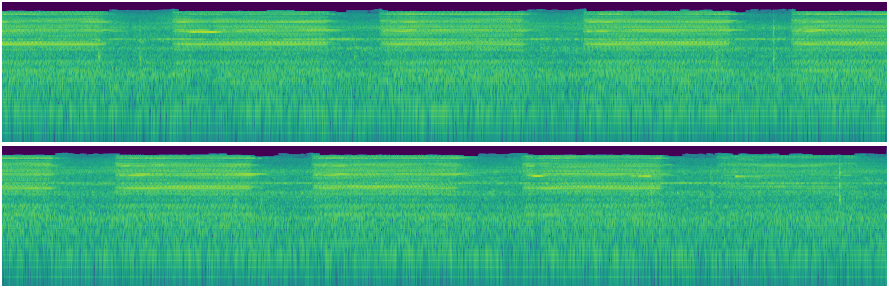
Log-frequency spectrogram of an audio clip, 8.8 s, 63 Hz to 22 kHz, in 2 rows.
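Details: Brown and Sharpe 510 Micromaster surface grinder with Walker 5x10 permanent magnetic chuck grinding a steel part; smooth, steady high wheel hiss rising and falling with each table pass, spindle bearings sound healthy, normal running.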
